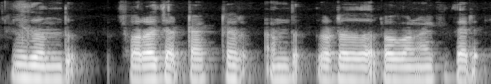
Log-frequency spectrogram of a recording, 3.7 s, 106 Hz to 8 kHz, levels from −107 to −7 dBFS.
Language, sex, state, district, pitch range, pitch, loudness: Kannada, male, Karnataka, Koppal, 130-135 Hz, 130 Hz, -19 LUFS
